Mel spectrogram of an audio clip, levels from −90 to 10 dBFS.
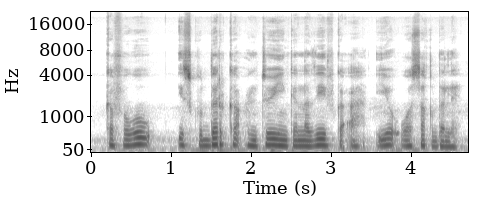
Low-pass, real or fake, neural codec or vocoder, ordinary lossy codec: none; real; none; none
